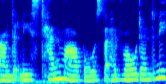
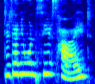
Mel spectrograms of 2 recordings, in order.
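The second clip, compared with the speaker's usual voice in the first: high teddy voice; a toy calling out from hiding; Bramwell Brown voice; 12 semitones higher than usual. A narrator's reading.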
